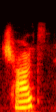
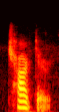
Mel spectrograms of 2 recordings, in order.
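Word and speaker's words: Chartres: very Gandy if he tried to sound out Chart Street saying it like charts she would testly insist that it was pronounced the charter even though it wasn't even spelled like that New Orleans was confusing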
